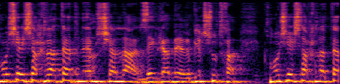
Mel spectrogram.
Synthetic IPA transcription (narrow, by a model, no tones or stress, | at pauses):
mo̞ʃejeʃaχlatat̪memʃalaleɡabe̞ʁbiʁʃut̪χakmo̞ʃejeʃaχlat̪a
